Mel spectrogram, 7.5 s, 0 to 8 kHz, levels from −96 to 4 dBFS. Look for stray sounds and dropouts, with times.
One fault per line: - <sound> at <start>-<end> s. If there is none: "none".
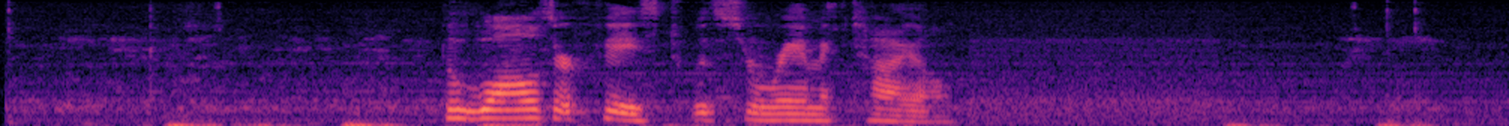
none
